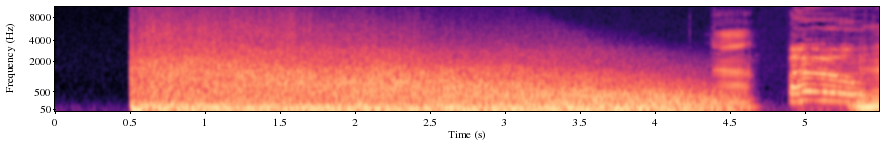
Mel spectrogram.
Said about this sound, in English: I'll show you a better bomb. Yeah, watch this.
